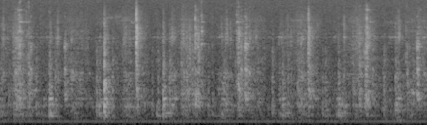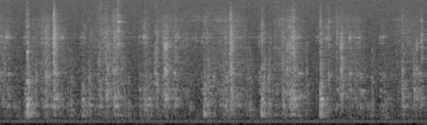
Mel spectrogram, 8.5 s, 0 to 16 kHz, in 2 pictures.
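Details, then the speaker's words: White 999 sewing machine, probably over 40 years old, after more cleaning and oiling: light, quick needle ticking at about two stitches a second over a faint mains hum, no scraping. The earlier noise and catchy hand wheel are gone; normal sewing. "all right so after more extensive cleaning and oiling uh the weird noise slash catchy feeling in the hand wheel is gone"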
